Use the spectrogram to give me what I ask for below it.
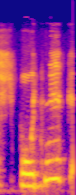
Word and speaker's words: Sputnik: So in Croatian, it should be read Sputnik, and here is the explanation for this approach.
